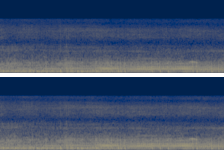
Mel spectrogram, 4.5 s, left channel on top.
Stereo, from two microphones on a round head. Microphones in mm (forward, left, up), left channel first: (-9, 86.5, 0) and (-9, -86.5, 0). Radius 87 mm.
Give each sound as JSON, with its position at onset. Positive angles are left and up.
{"t": 0.0, "sound": "a motorcycle", "side_deg": -10}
